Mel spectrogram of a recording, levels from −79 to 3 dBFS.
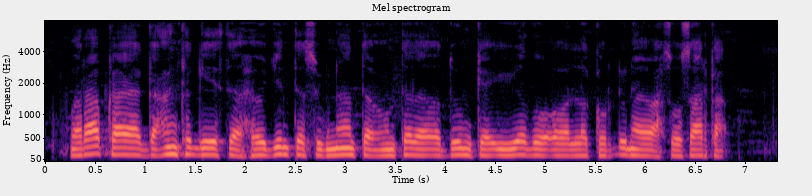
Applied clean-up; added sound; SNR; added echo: none; none; none; none.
